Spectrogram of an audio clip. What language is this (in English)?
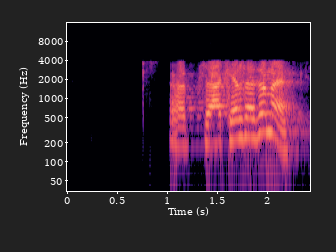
Assamese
